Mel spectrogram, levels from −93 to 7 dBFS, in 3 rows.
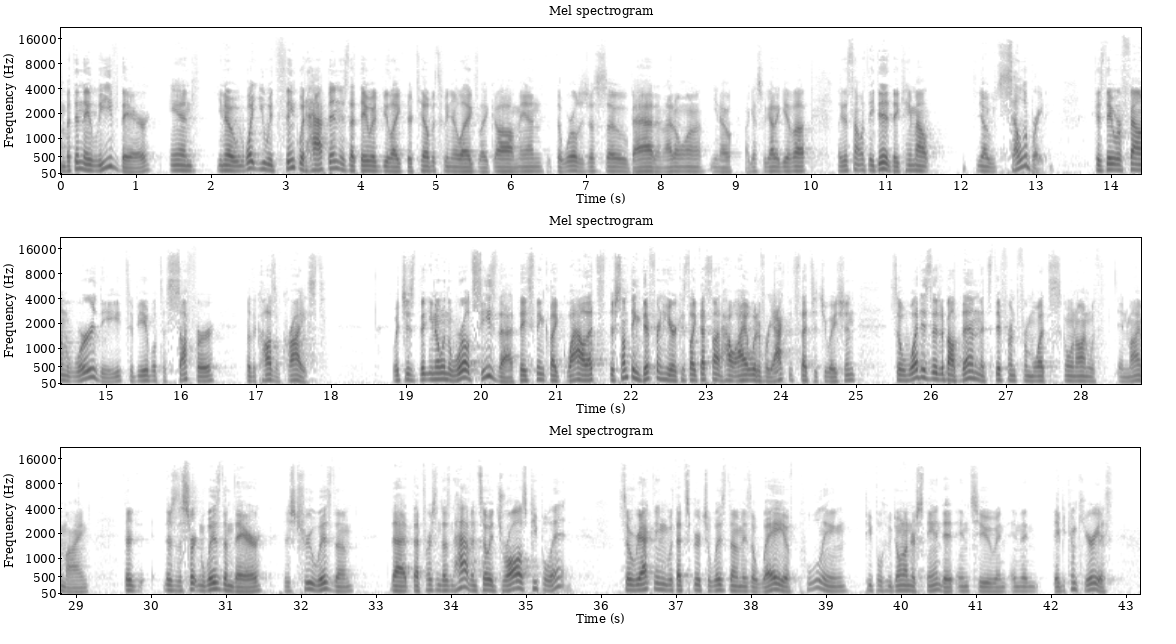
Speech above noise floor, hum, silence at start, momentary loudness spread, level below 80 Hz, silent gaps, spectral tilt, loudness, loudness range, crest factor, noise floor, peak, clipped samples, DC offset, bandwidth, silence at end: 44 dB; none; 0 s; 14 LU; -74 dBFS; none; -5.5 dB/octave; -38 LUFS; 6 LU; 24 dB; -82 dBFS; -16 dBFS; under 0.1%; under 0.1%; 16 kHz; 0.4 s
